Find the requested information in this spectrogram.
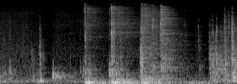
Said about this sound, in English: Laundry room door open.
